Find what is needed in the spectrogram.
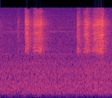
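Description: A blade scraping the skin off an eggplant in two short strokes, one about half a second in and one near the end.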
